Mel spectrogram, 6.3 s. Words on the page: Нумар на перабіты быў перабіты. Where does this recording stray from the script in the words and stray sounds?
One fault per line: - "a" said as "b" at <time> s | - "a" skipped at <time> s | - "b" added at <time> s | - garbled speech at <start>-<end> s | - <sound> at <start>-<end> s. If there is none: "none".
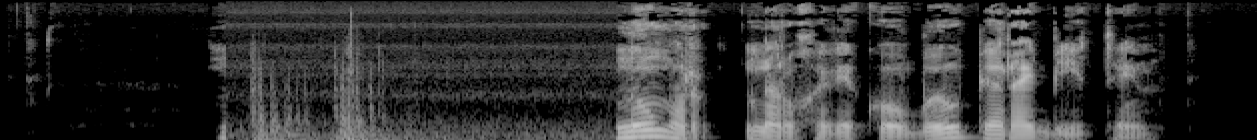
- thud at 1.2-2.8 s
- "перабіты" said as "рухавіку" at 4.0 s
